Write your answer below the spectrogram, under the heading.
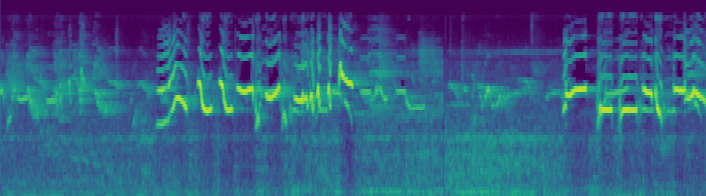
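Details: Oriental magpie-robin singing as a lure to get house-kept magpie-robins singing: varied whistles and sharp upswept notes in two loud bursts around a softer, twittering middle section.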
